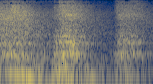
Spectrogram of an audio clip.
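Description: A car engine revs loudly after its catalytic converter was stolen, leaving a gap in the exhaust. A deep, raw roar holds steady and swells in a few surges.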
